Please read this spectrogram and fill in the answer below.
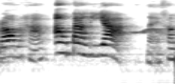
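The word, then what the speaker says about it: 澳大利亚: ว่า อะไร นะ คะ ภาษา จีน ออก เสียง ว่า เอา ตา ลี ยา ฟัง อีก 1 รอบ นะ คะ เอา ตา ริ ยา ไหน คราว นี้ เด็ก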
